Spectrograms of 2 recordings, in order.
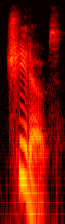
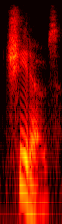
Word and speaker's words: Cheetos: soft d doritos doritos you also hear the flat tea in other brands of chips like cheetos you hear that softie cheetos i really like cheetos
